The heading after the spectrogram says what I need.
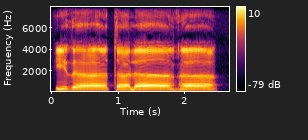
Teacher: لام کو بھی لمبا کریں گے اور ہا کو بھی 1 الف کے برابر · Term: مد اصلی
